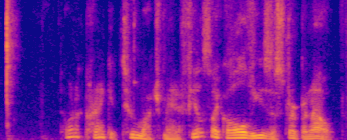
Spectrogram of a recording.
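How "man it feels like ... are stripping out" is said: ordinary delivery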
